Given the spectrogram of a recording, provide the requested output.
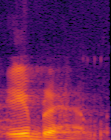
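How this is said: The name is said with a Western pronunciation. This is how outsiders say it. "They call it Abraham"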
